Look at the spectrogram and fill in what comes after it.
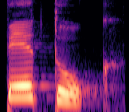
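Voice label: "петук", Komi, female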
